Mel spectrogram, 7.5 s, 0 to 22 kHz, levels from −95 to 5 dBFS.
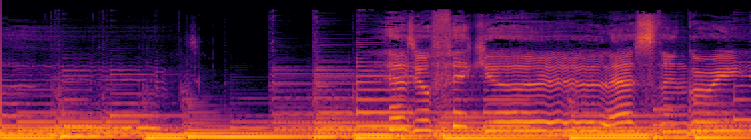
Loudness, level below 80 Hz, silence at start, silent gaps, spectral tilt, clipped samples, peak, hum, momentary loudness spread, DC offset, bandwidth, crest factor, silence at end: -17 LUFS; -20 dBFS; 0 s; none; -6.5 dB/octave; under 0.1%; -2 dBFS; none; 4 LU; under 0.1%; 14.5 kHz; 12 dB; 0 s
